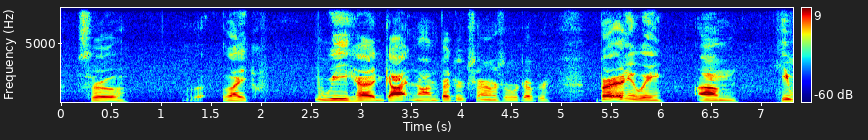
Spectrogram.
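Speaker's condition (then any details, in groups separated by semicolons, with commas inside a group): Cerebral palsy; spastic quadriplegic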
